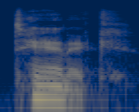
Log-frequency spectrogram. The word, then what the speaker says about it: Thanig: So the H is silent. So Thanig. Yeah. Right? Yeah. So the G sounds like a K.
